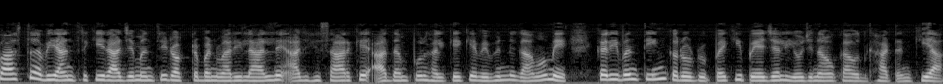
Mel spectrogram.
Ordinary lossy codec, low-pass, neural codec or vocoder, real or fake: none; 7.2 kHz; none; real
